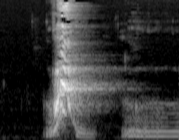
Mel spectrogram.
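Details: Poodle mother with her puppies: one short, sharp bark, then a low, soft growl-like rumble.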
